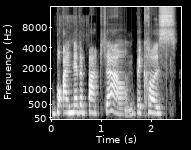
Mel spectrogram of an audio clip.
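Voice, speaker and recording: Blunt, animated woman telling stories. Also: fairly high pitch, slow. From United Kingdom. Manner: blunt, animated, swears freely. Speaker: former prison officer, co-host. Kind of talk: casual storytelling chat.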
